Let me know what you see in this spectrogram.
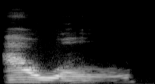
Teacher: Você vai na a transição entre o som U e o som L, você obrigatoriamente tem que passar pela região de articulação do schwa. Então, por isso que é impossível você não dizer um schwa na hora que você está pronunciando essa palavra aqui.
